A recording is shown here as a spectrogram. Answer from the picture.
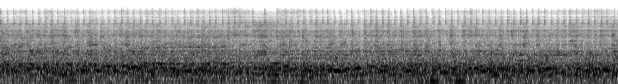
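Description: Live death metal band playing loud and without a break: heavily distorted electric guitars over fast, dense drumming, heard through the stage PA.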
